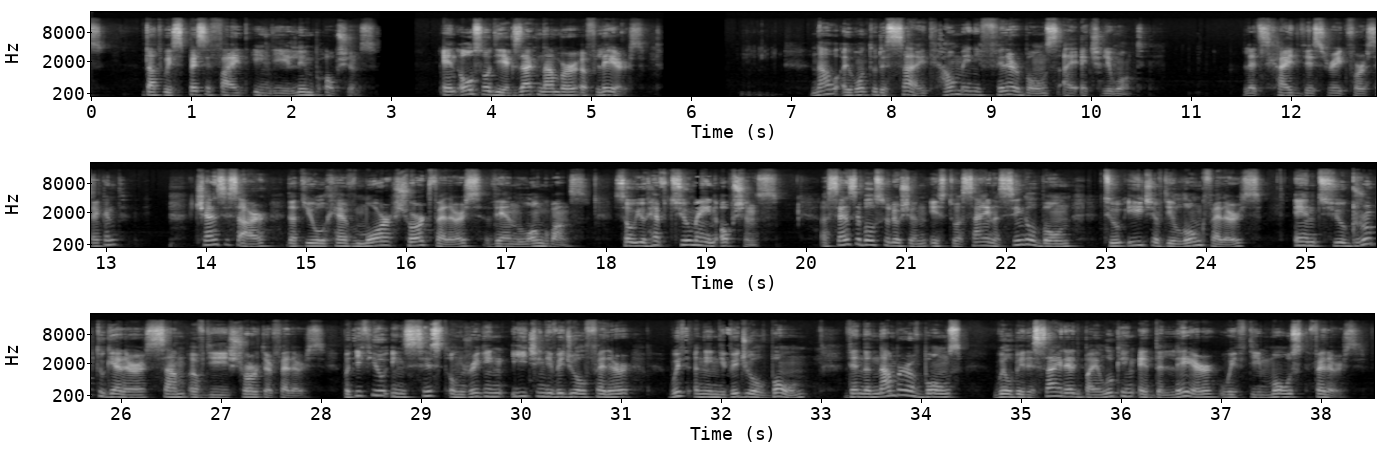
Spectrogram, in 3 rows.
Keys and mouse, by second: 3.2 g, 5.1 click, 5.2 g, 5.4 click, 6.5-6.8 ctrl+z, 10.9 Tab, 12.0 h.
